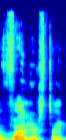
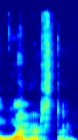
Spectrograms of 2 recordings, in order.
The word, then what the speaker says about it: Wallerstein: manuel con 2m wallerstein que se escribe con w como es alemán se pronuncia wallerstein y no wilders time jump búsquelo les va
